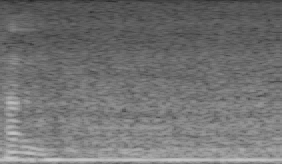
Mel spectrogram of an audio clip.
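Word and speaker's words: thumb: जैसे ले लिए हम लोग थम। इसको थंब नहीं थम पढ़ा जाता है।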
